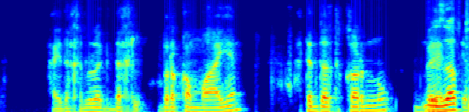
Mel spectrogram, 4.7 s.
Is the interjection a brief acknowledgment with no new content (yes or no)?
no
